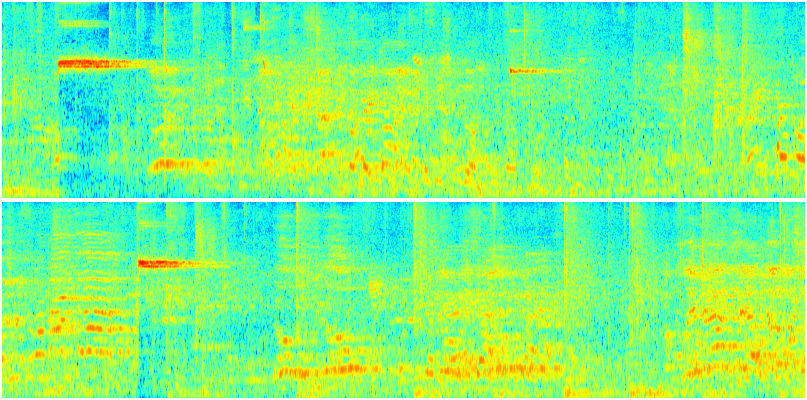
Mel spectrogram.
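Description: Basketball dribbling and bouncing on a hardwood gym floor, with sneakers on the court and echoing chatter from spectators and players. A short high-pitched squeal sounds twice, about half a second in and again near the ten-second mark.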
